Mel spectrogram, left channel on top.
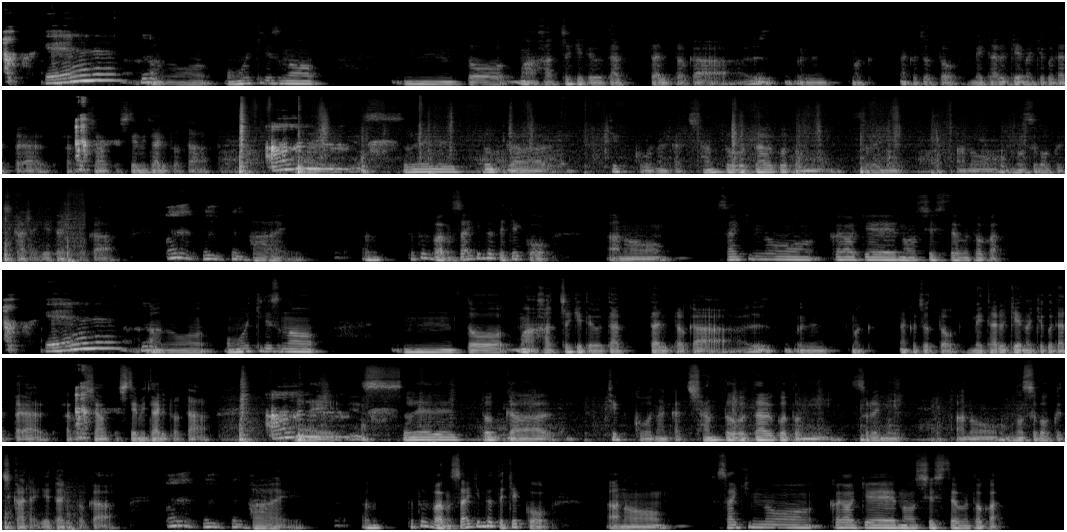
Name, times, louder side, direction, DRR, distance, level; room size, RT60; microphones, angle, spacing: voice 1, 0.0-1.6 7.5-7.7 11.4-11.5 13.3-14.5 15.5-15.8 22.9-23.7, left 2 dB, 20° left, 0.4 m, -28 dB
voice 2, 1.2-3.1 3.9-6.2 6.5-8.6 9.0-13.2 13.5-16.3 16.7-19.6 20.2-22.4 23.7-24.2 24.9-25.0 25.3-26.7 27.3-28.1 28.4-31.2, right 3 dB, 85° right, 0.5 m, -32 dB
sound 1, 12.8-22.1, left 3 dB, 75° left, 0.5 m, -38 dB
2.9 x 2.2 x 2.8 m
head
